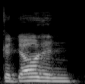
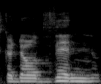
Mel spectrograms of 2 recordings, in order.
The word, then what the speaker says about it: Gododdin: to they pronounce it Gododdin, but really in Welsh which is where it comes from it's Gododdin, but we'll we'll just say it like it's pronounced in the books, Gododdin.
